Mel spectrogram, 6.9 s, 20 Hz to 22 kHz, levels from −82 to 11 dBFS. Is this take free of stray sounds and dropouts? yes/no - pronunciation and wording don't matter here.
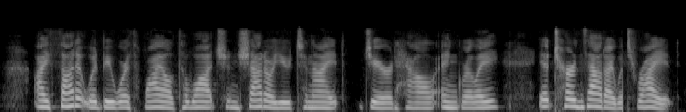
no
